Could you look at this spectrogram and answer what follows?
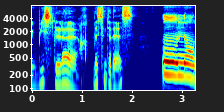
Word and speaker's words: Whistler: But they're going to pronounce this name since they know it's an English name. The French person is going to pronounce an English name like they think it should be pronounced in English. So they're going to say Whistler.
